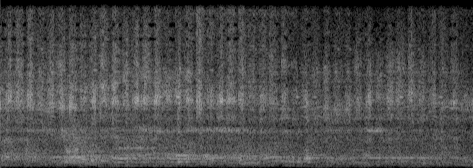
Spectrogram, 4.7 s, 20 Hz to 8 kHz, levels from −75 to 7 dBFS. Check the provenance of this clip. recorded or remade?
remade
